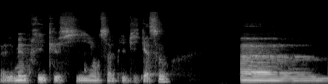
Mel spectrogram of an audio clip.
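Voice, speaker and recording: Fairly slow speech over a quiet background. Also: man. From France, west of Paris (Eure-et-Loir, countryside). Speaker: painter. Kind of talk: interview conversation. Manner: hesitant, many fillers and repetitions.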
